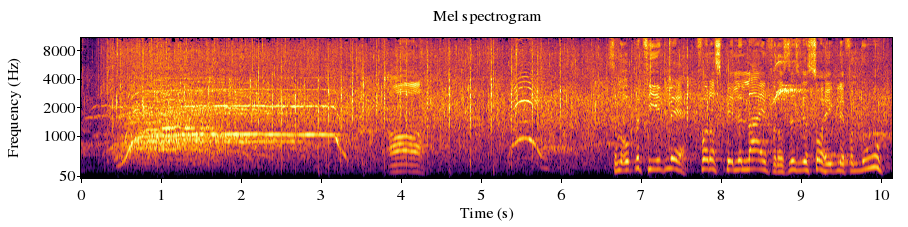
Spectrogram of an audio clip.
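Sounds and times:
studio audience applause: 0:00.0 - 0:10.1
speech: 0:06.6 - 0:10.1
high whistles from studio audience: 0:08.6 - 0:09.4.

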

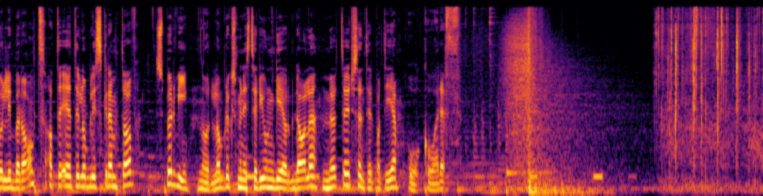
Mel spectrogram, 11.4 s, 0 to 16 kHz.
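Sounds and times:
speech: 0:00.0 - 0:07.0
beacon bonfire lit by farmers in winter crackling: 0:09.7 - 0:11.4.

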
